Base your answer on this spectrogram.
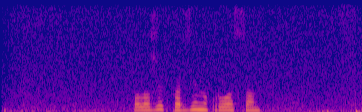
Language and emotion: Russian, neutral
